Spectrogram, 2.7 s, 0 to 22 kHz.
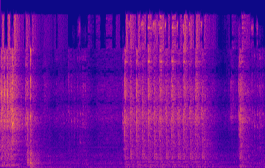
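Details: Telephone exchange with line finders on level five, being dialed to number 52 while Divert-A-Call tape loop machines are plumbed in: quick dry clicking bursts and short ratchety stepping runs with pauses between; the selectors step normally as digits come in.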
